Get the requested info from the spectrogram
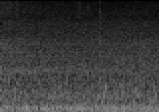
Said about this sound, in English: freight tugboats that chug up and down the Huangpo River,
